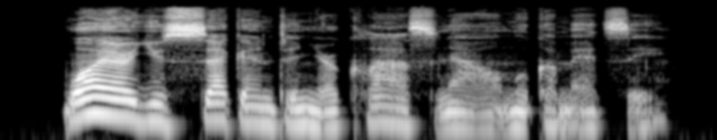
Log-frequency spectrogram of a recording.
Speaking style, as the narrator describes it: he asked

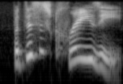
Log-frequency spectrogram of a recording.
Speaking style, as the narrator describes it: Annabeth cried

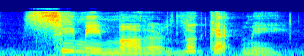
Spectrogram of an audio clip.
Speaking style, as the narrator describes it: She cried

